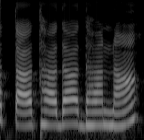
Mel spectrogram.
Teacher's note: ये सभी व्यंजन आपके दंत से बोले जाते हैं, इन्हें दंत व्यंजन भी कहते हैं।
